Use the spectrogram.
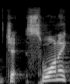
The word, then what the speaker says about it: Swanwick: Um, Swanick is s wic. So, it's it's spelled Swanwick even though it's pronounced Swanic.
